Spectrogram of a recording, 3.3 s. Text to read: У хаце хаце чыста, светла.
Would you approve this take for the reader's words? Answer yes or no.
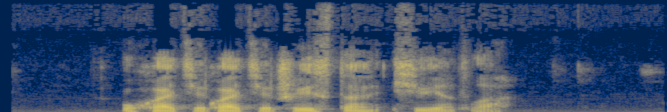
yes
